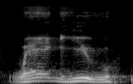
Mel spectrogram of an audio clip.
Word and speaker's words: Wagyu: It's pronounced Wagyu Japanese beef.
